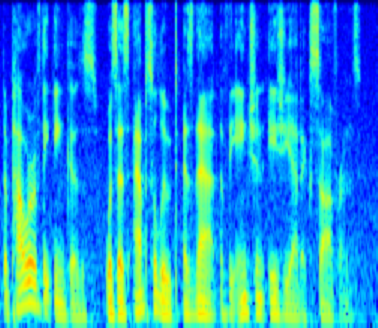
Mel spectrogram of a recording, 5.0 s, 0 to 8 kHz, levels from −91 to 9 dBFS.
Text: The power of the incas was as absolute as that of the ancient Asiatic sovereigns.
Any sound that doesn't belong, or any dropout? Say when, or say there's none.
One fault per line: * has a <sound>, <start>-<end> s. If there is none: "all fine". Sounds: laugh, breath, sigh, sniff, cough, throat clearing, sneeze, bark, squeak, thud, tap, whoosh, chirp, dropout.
all fine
